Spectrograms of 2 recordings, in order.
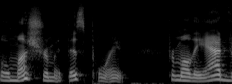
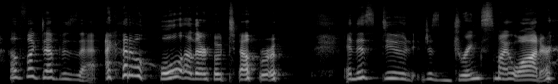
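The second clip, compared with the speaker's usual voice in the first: ordinary talk, nothing marked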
